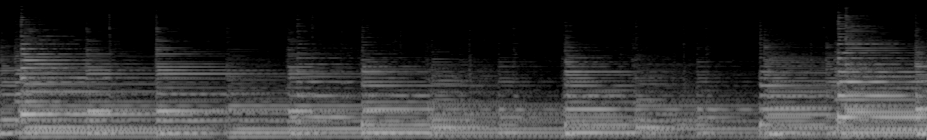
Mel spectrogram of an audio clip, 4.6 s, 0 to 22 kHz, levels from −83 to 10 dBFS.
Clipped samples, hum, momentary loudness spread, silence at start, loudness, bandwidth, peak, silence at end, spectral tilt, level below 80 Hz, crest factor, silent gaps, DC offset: under 0.1%; none; 8 LU; 0 s; -27 LUFS; 14 kHz; -12 dBFS; 0 s; -6.5 dB/octave; -62 dBFS; 16 dB; none; under 0.1%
